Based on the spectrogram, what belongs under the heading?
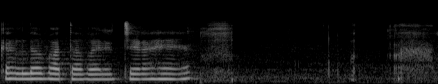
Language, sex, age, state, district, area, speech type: Dogri, female, 18-30, Jammu and Kashmir, Kathua, rural, spontaneous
